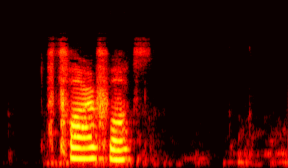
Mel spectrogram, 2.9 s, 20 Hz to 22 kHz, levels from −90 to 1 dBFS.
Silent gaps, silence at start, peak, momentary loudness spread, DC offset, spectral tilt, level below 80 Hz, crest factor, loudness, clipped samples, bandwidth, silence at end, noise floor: none; 0.5 s; -4 dBFS; 14 LU; under 0.1%; -4.5 dB/octave; -78 dBFS; 20 dB; -20 LUFS; under 0.1%; 8.8 kHz; 1.6 s; -66 dBFS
